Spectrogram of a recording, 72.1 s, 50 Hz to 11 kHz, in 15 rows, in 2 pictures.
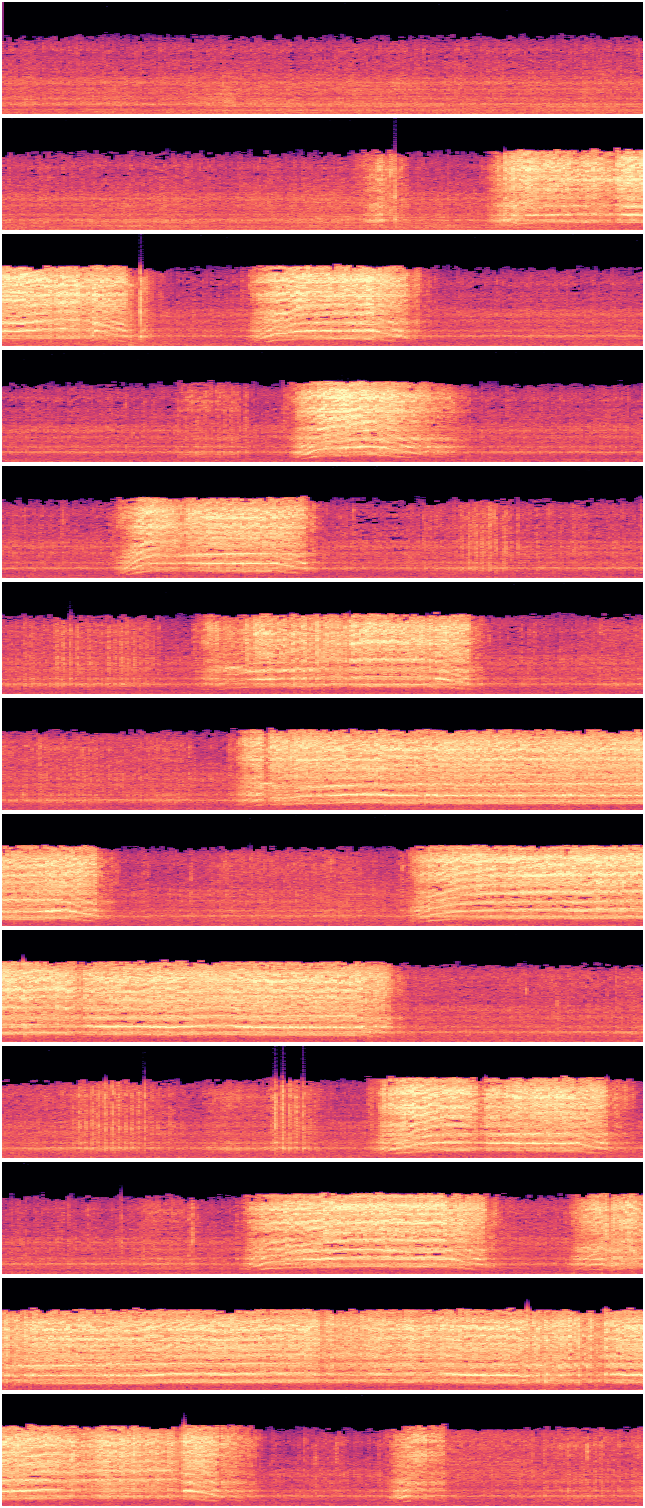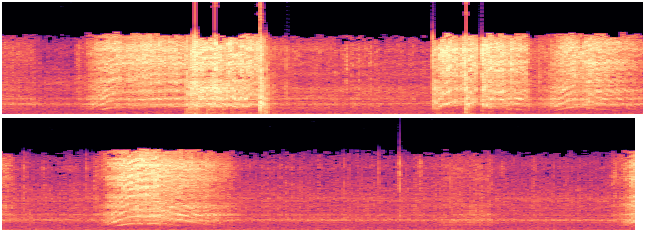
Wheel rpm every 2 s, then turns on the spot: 0, 0, 0, 10, 140, 80, 50, 0, 50, 0, 100, 10, 50, 150, 10, 110, 210, 40, 120, 230, 130, 20, 20, 140, 20, 140, 160, 230, 220, 120, 10, 90, 80, 70, 20, 10.
12-14 22-24 26-30 34-36 42-44 60-62 64-66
